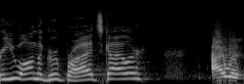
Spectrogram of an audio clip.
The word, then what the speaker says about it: Schuyler: It's Schuyler, Ortega, Ortega. Yeah, big props on the pronunciation as well.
